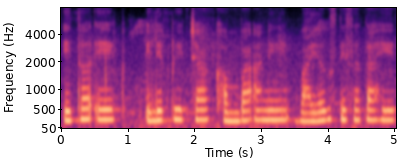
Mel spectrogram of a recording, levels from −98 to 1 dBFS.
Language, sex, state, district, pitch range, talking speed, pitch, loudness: Marathi, female, Maharashtra, Gondia, 230-245 Hz, 95 wpm, 240 Hz, -16 LUFS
